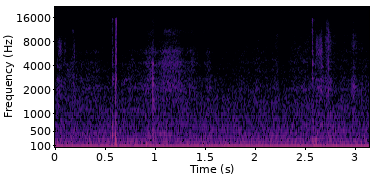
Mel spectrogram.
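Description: Papers rustle close by.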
